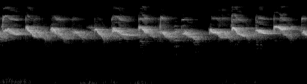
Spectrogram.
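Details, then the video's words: White-eye singing on 26 March 2022 in warm, very humid weather: clean, loud series of quick descending high chirps repeated in close succession with no other sounds. "Mata Puteh Hercules buka sing warm n very humid weather"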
